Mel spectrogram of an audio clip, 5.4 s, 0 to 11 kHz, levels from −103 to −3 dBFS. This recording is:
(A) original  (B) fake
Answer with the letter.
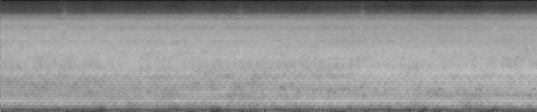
B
